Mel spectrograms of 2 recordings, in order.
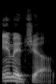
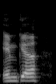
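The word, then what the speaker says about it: Imgur: so you know IMG that's officially pronounced imager like it's IMG you are but everyone pronounces it imga and so do I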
